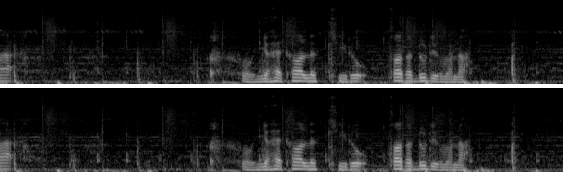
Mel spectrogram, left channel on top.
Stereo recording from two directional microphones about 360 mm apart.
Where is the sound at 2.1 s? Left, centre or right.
Centre.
